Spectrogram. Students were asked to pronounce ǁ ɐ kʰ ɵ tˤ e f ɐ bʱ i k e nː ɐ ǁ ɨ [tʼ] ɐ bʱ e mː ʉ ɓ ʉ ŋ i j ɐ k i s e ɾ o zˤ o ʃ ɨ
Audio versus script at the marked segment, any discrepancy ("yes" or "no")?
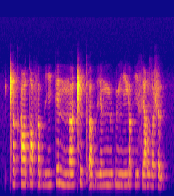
no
